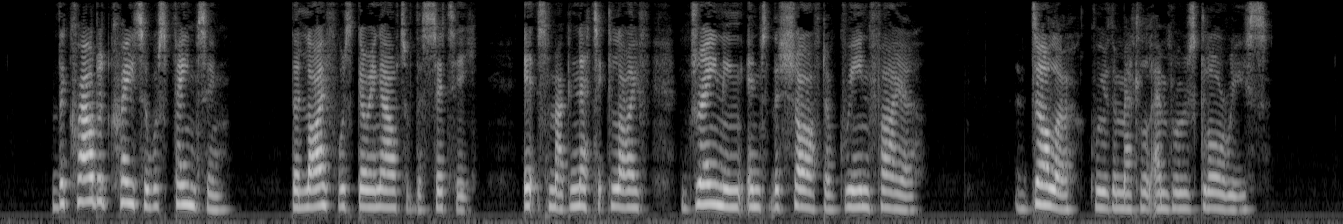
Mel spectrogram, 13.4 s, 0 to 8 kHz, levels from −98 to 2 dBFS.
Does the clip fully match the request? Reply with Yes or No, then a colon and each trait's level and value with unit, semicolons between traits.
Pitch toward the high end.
Yes: high, 225 Hz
